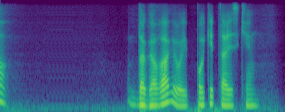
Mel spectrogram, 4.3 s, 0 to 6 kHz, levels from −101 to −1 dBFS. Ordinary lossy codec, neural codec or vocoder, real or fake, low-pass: none; codec, 16 kHz, about 1 kbps, DyCAST, with the encoder's durations; fake; 5.4 kHz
